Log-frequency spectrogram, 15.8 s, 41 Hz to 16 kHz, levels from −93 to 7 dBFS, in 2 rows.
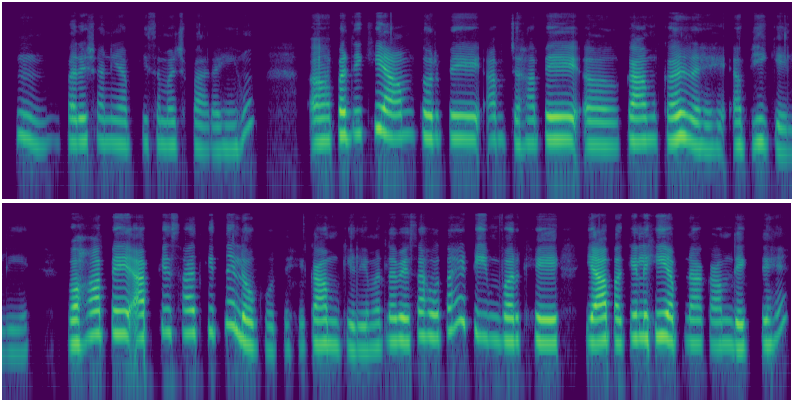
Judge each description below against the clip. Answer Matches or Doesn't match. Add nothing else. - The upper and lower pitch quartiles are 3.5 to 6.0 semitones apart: Matches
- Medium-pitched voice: Doesn't match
